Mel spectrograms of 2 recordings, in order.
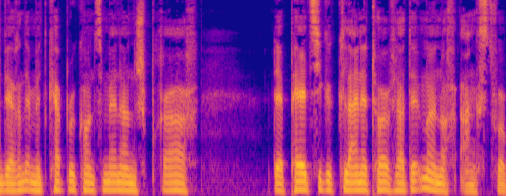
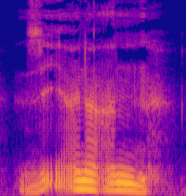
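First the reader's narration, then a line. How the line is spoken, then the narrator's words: Murmuring. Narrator (German): murmelte er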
